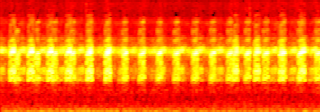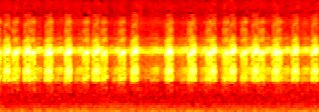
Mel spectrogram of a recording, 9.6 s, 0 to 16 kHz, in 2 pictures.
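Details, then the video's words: Several frogs croaking together in a water dropwort field on 14 May 2021. Overlapping callers produce dense, uneven bursts of raspy pulses, some clustered, some spaced apart, forming a busy chorus over a faint low rumble. "고향 생각 나게 해주는 개구리 소리, 미나리밭의 그놈들, Croaks of Frogs, Sounds of frogs, Song of frogs"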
